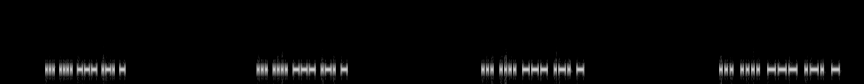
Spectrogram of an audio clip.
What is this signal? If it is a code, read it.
Morse code, heard as a keyed tone, about 56 wpm, 700 Hz. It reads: SHORT SHORT SHORT SHORT
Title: Speed-Racing Top 500 Words 45wpm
